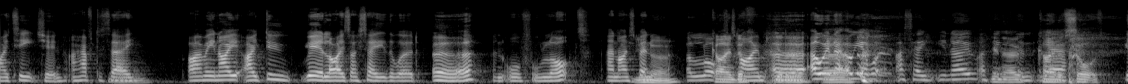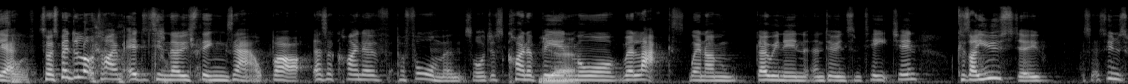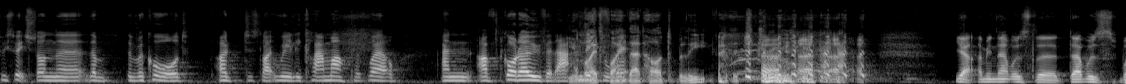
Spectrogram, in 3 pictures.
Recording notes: Recorded in front of a live audience at LILAC 2023.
